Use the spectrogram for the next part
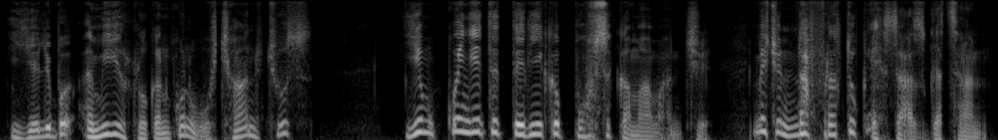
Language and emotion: Kashmiri, disgusted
